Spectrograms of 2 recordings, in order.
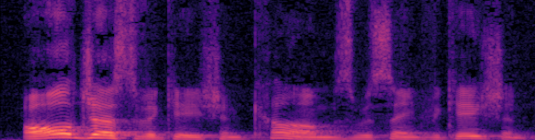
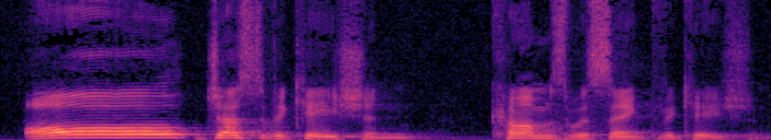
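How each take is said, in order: First: Said in the usual way. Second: Louder, punched opening ALL; emphatic first take. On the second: Real, not acted. Preacher hammering the point home, emphatic.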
